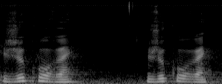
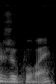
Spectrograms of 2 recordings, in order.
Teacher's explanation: vous avez soit une géminée qui est prononcée, soit, chez certains, je courrais. Une consonne simple.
